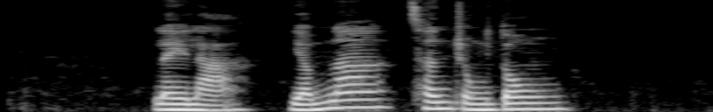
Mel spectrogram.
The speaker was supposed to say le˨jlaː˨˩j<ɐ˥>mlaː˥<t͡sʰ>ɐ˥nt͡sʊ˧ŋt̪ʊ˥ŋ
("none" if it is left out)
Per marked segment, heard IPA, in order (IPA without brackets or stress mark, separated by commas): ɐ˨˥, t͡sʰ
